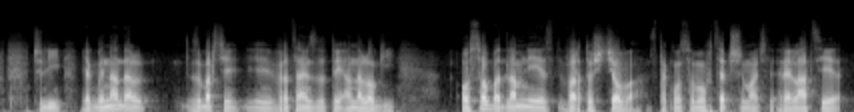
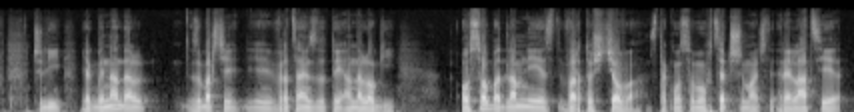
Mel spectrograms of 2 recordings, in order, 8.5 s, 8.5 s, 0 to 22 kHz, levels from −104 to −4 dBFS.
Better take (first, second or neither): second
